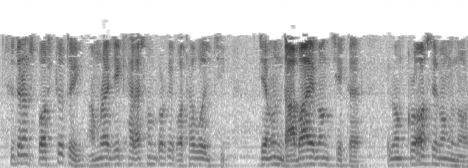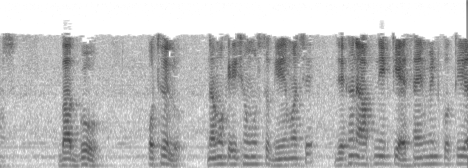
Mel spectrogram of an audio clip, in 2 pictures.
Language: Bangla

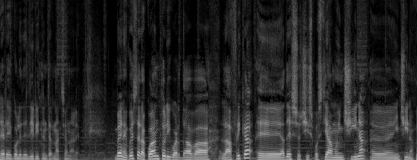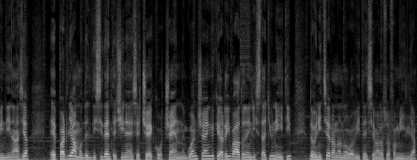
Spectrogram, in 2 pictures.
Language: Italian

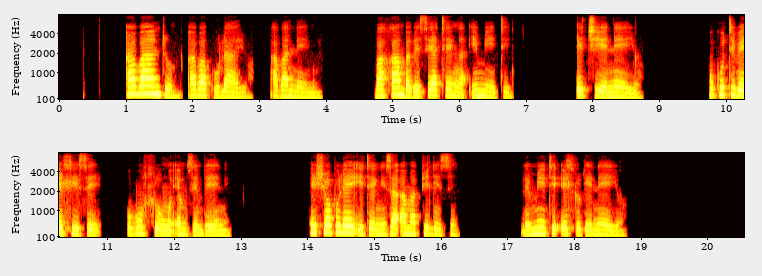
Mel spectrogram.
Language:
North Ndebele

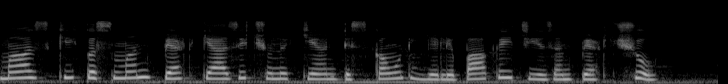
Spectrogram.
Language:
Kashmiri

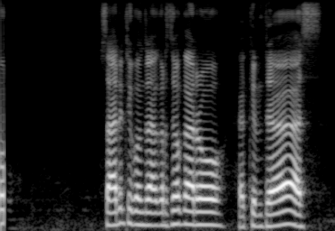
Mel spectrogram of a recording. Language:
Javanese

